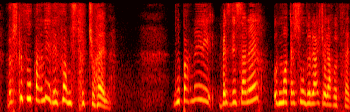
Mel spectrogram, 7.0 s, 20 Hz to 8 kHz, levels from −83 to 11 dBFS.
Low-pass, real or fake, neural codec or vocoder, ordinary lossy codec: 7.2 kHz; fake; codec, 16 kHz, 1.1 kbps, Voila-Tokenizer; AAC, 32 kbps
